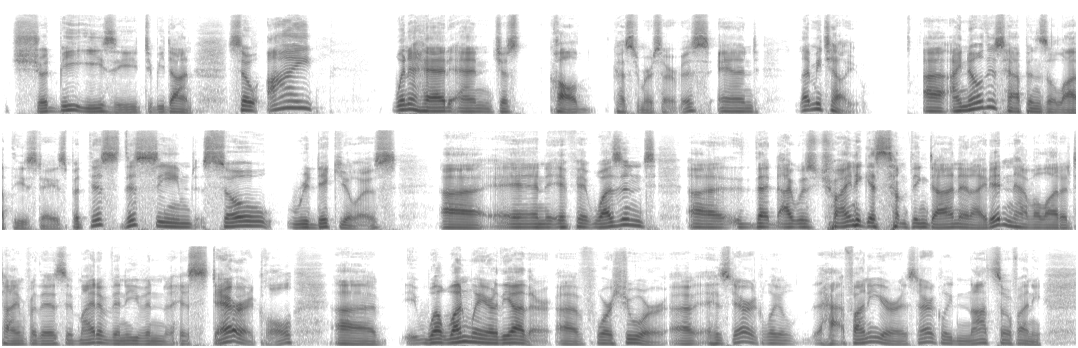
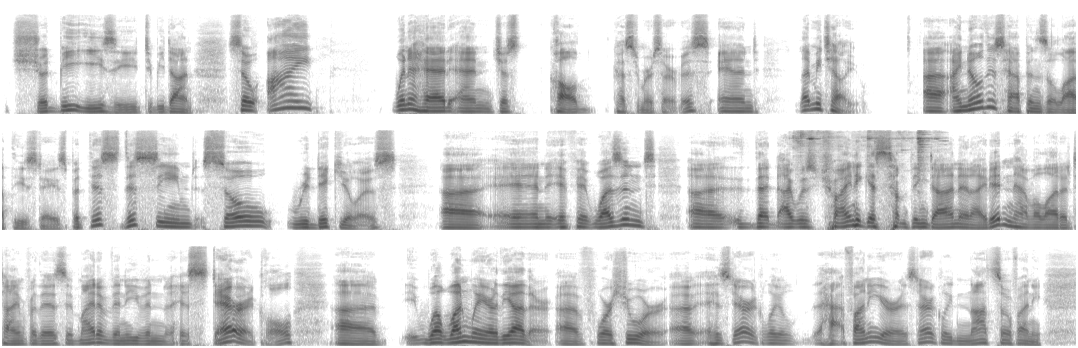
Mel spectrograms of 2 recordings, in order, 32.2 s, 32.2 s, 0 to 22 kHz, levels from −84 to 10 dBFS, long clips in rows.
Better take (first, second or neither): first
